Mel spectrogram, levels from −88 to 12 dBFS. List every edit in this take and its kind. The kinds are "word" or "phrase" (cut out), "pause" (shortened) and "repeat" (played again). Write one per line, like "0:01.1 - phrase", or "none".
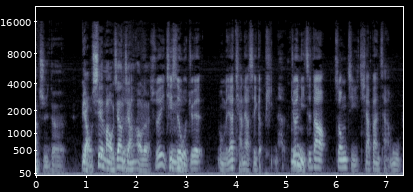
0:05.1 - word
